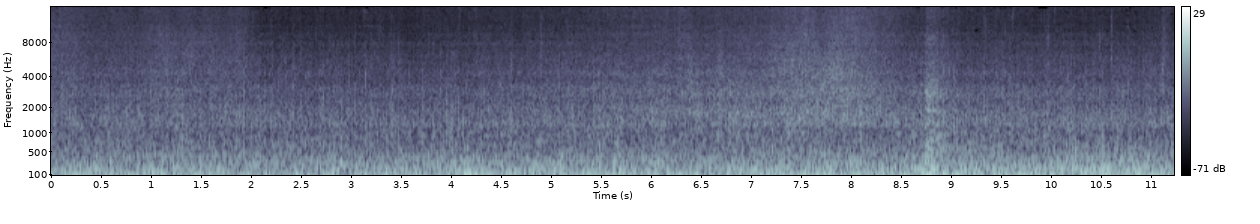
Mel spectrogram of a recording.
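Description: Heavy rain falling, a steady rushing hiss over a deep rumble, swelling louder about seven seconds in.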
